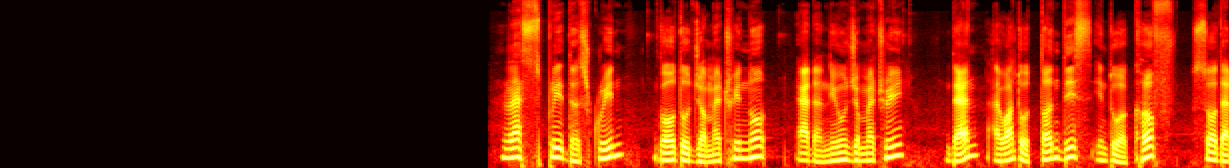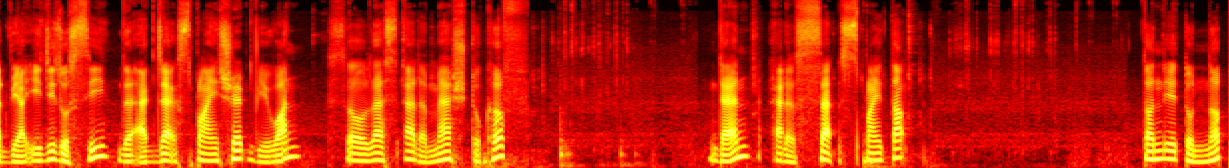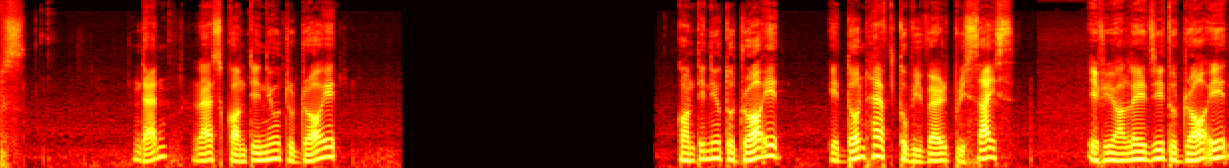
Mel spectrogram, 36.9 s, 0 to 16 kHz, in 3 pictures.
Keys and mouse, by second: 0.9 e, 5.8 click, 6.5-7.6 drag, 9.1-15.9 drag, 16.2 shift+a, 19.7 shift+a, 22.4 space, 23.4 click, 23.9-25.0 drag, 26.0 shift+middle click, 27.0 shift+middle click, 27.8 e, 29.0 g, 29.3 shift+click, 29.7 click, 29.8 g, 30.9 click, 30.9 g, 31.0 g, 31.4 shift+click, 31.7 shift+click, 32.0 click, 32.2-36.8 typing, 32.7 click, 33.7 click, 35.2 click, 35.5 click.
